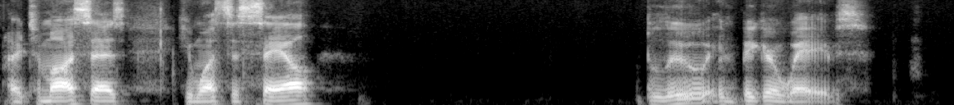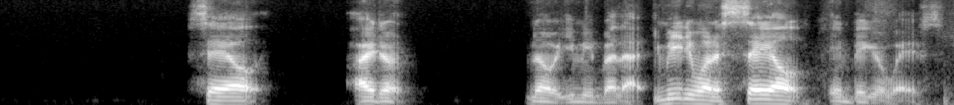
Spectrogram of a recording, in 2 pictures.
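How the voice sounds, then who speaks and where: Low gravelly man, congested. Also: slow, pauses often, dark tone. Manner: reads out viewer comments and answers them directly. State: congested, recovering from losing his voice. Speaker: windsurf coach hosting a live stream. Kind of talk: casual live-stream chat.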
